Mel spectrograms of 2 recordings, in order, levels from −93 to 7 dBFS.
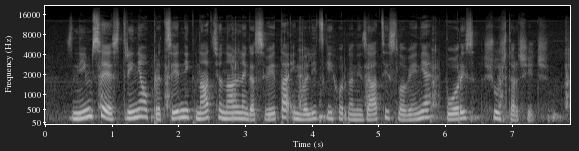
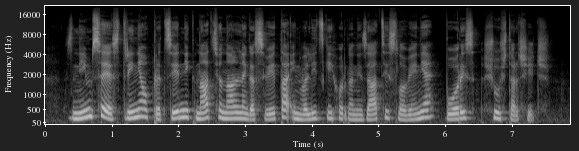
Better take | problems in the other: second | background sound (Tick-tock); 18 dB below the speech

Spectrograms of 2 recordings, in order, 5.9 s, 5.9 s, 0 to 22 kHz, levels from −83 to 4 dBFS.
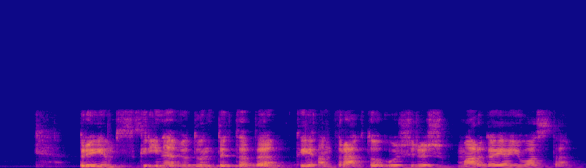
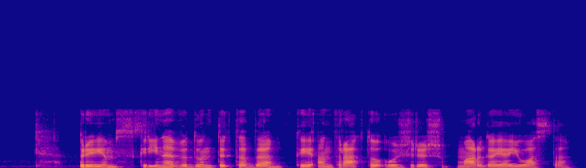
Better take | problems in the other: second | noise reduction (neural separator model SepFormer DNS4)

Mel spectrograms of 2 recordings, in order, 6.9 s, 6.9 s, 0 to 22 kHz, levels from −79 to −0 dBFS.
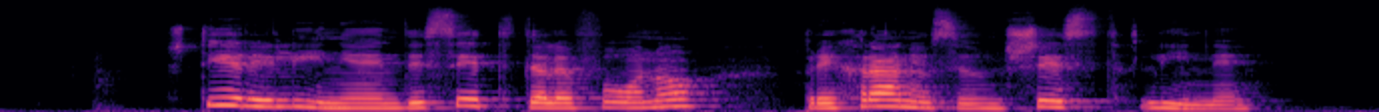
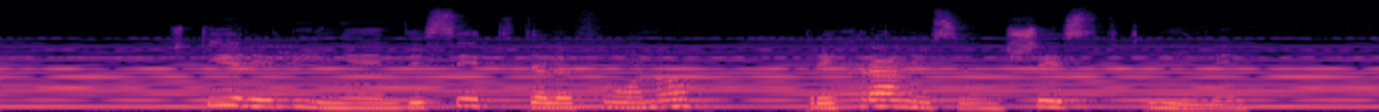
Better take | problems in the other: first | background sound (Organ); 2 dB below the speech

